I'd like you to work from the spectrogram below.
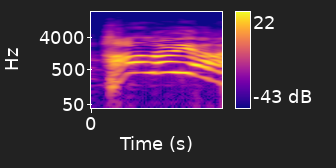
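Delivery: high, loud ringing hallelujah; soaring shouted praise; mock exuberant hallelujah. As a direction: call it out like a fervent worshipper. Imitating Indian church call.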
